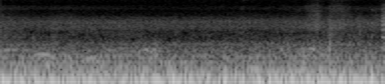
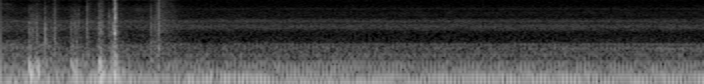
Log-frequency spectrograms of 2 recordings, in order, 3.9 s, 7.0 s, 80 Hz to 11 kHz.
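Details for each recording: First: Uneven, lumpy idle with irregular stumbles on a 2015 Nissan Altima 2.5 with the check-engine light on. Codes are P0300 multiple misfire and P0014 exhaust valve timing. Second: 2015 Nissan Altima 2.5 idling in Drive after repair (codes P0014, P0300); low even idle, no shaking, no misfire, no rough idle.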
